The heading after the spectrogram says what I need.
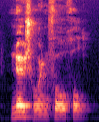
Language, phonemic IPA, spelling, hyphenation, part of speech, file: Dutch, /ˈnøːs.ɦoːrnˌvoː.ɣəl/, neushoornvogel, neus‧hoorn‧vo‧gel, noun, Nl-neushoornvogel.ogg
- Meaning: hornbill, bird of the family Bucerotidae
